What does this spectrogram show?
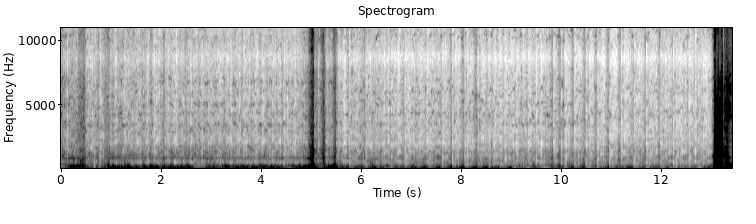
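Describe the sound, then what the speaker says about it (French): Yogurt cake batter being vigorously mixed in a bowl, a steady scraping, whisking rattle that runs continuously with one brief pause, close and fairly loud, with no talking. "Donc ensuite vous le versez dans le saladier et vous mélangez énergiquement"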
